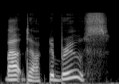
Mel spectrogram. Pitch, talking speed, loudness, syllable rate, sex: 225 Hz, 150 wpm, -18 LUFS, 5.0 syllables/s, female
